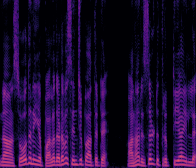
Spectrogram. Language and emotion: Tamil, sad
